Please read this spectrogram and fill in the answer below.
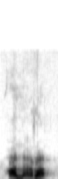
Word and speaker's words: ALARA: Okay, it is nothing but ALARA. ALARA. What is, how I am pronouncing it?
